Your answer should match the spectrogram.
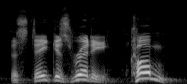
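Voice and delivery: loud, high soldier's order; soldier's command. Acted. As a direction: call the prisoner out forcefully. Soldier summons prisoner to execution.

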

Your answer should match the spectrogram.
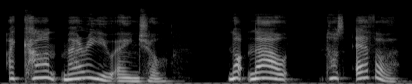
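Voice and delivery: high-pitched, pleading refusal; distressed refusal. A narrator's reading.

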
